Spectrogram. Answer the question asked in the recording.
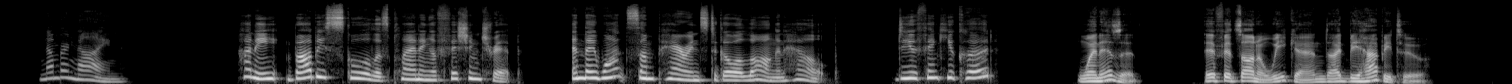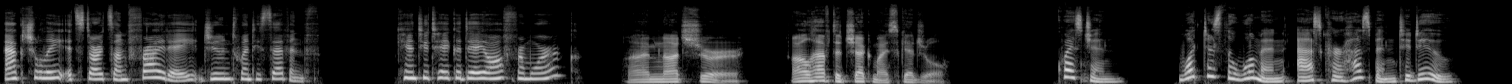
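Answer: Help on Bobby's school fishing trip.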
